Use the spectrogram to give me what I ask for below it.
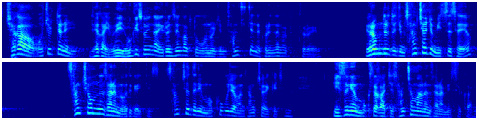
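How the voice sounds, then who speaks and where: A man's voice: medium pitch, very animated, fast talker, darkish tone. A man preaching a sermon in a church, telling stories earnestly and asking the congregation question after question. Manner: earnest, storytelling, many rhetorical questions to the congregation. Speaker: pastor. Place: church sanctuary. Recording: long church reverb.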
